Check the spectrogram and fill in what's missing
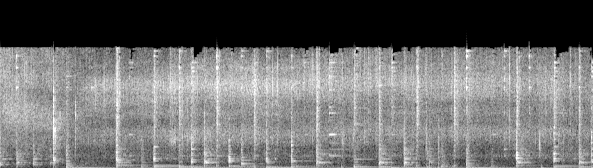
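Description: Steak sears in a pan with a steady close sizzle, overlaid by sustained tonal hum and scattered sharp clicks and taps throughout; no one speaks.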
